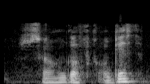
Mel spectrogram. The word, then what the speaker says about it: Song of Conquest: También comentaros que aparte del top 10, al final del programa vamos a sortear un código riquísimo de Song of Contest. ¿Lo he dicho bien? – Song of Conquest, perfectamente.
